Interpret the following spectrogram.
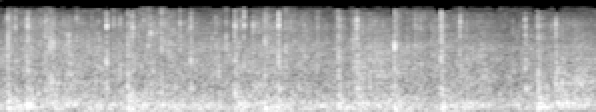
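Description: Many members of parliament thumping their desks, a dense, uneven patter of knocks: the Indian parliamentary way of applauding an announcement.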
